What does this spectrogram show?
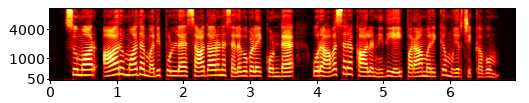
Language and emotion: Tamil, neutral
